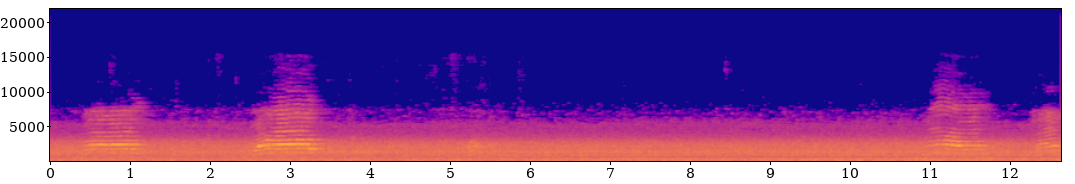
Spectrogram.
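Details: Cat named Chintu making aggressive sounds while fighting with Rosie: three strained, rising wails with harmonic bands, spaced by long pauses, over a steady broadband hiss.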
